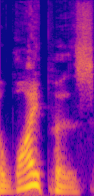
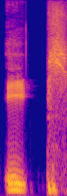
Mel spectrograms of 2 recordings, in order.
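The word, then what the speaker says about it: Ypres: I think but I'm off to uh wipers in in March or Apes as it's pronounced so my Belgium friends will probably criticize me for calling it wipers because the the British troops in the first world war called it wipers uh like plug street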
